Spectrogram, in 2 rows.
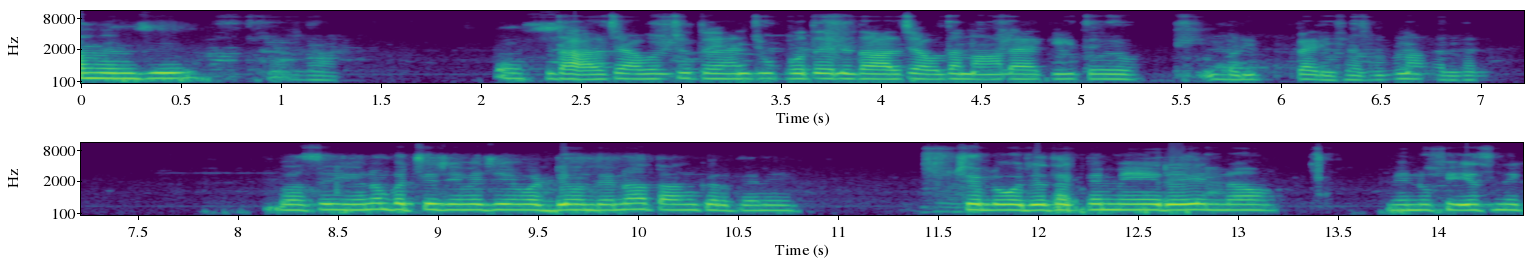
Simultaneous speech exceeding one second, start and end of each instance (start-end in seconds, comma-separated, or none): none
